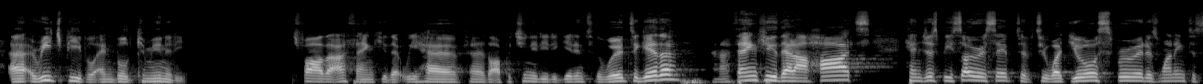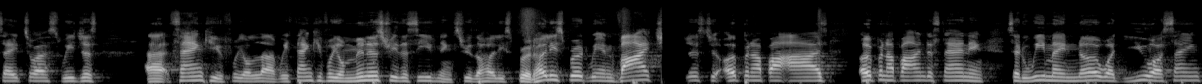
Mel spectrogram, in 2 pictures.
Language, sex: English, male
